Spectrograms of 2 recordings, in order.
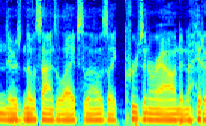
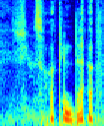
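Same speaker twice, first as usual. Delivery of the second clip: usual speaking voice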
